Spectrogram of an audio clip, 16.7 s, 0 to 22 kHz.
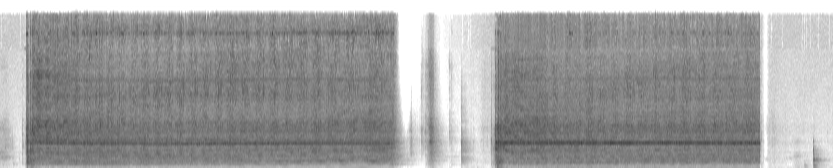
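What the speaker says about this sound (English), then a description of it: "I'm using 2 3/4 inch construction screws." A power driver sinks 2 3/4 inch construction screws into a wooden workbench top in two long, loud whirring bursts, separated by a short pause with a few brief clicks.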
